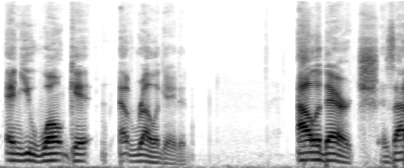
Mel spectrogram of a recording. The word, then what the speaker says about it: Allardyce: Allardyce. Is that how you say it? Allardyce.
